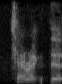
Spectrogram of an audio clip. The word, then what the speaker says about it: character: So little did I know it's pronounced as k, not ch.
